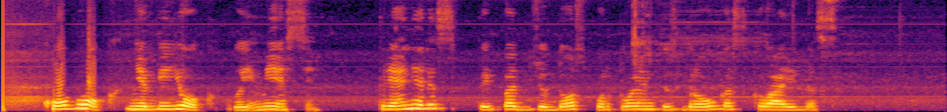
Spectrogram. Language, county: Lithuanian, Alytus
